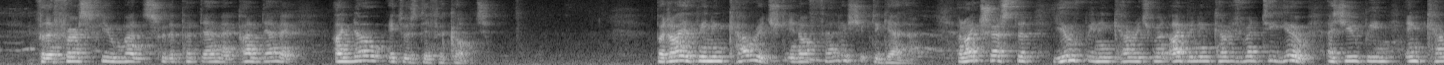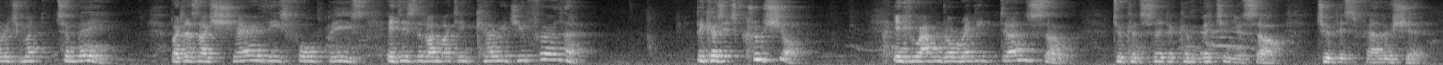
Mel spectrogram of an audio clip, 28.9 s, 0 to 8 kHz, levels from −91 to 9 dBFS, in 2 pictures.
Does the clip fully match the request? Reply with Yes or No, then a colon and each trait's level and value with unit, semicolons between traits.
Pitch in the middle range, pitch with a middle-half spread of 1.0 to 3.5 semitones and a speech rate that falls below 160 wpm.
No: high, 195 Hz; average, 2.7 semitones; average, 150 wpm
